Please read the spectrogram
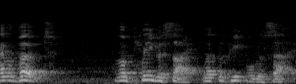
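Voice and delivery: normal talking voice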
